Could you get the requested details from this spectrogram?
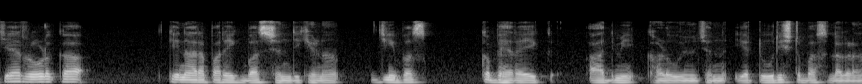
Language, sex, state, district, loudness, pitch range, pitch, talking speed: Garhwali, male, Uttarakhand, Uttarkashi, -17 LUFS, 90-105 Hz, 95 Hz, 155 wpm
